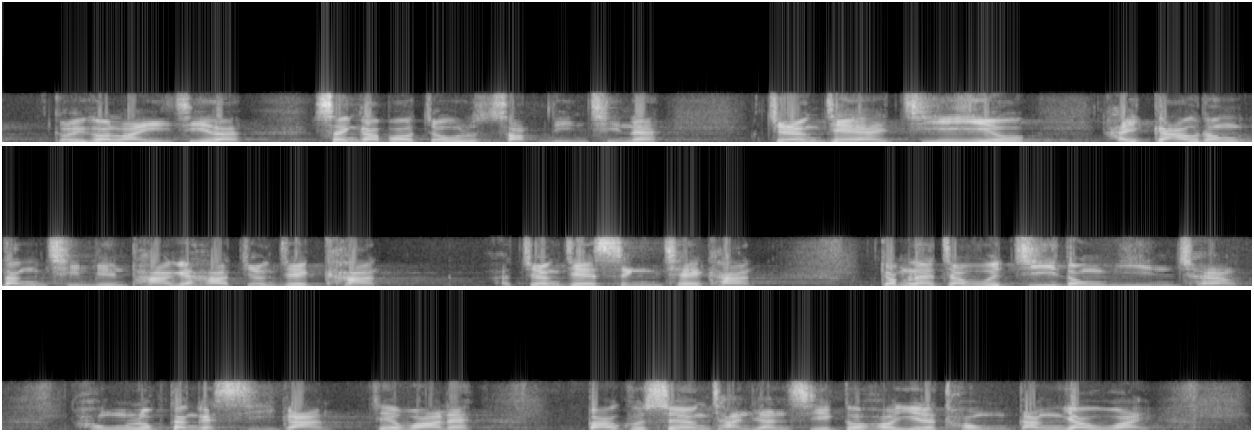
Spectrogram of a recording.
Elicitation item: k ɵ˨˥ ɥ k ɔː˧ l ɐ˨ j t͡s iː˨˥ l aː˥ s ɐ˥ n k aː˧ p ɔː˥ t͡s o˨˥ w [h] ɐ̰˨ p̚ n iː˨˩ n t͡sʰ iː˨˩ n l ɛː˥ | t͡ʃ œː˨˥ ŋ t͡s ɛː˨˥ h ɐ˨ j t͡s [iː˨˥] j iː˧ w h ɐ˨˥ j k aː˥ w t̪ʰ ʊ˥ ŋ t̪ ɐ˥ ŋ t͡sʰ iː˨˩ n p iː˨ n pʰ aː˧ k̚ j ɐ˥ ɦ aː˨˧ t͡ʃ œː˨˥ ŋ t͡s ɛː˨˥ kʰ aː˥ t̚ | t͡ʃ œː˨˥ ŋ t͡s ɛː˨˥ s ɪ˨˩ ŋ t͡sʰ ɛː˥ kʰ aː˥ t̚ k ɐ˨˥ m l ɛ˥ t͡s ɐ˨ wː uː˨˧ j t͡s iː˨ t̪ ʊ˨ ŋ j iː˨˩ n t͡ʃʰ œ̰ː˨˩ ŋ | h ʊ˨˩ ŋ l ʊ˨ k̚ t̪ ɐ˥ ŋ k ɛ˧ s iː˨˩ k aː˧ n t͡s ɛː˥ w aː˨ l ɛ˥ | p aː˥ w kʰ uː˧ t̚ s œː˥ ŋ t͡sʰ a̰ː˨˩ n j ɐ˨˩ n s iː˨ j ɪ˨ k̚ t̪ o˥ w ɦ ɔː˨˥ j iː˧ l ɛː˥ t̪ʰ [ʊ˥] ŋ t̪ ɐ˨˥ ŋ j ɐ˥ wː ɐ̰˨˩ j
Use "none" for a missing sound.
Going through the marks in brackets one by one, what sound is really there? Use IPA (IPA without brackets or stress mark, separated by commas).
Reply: s, iː˨˥, ʊ˨˩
